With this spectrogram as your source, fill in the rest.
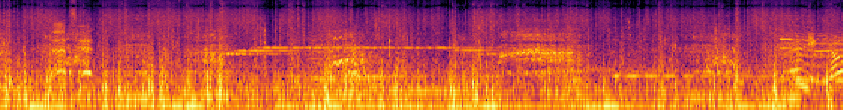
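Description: A horse in the western video game Red Dead Redemption neighs and whinnies while its hooves clip-clop steadily, close and clear, with a voice speaking calmly among the sounds.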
